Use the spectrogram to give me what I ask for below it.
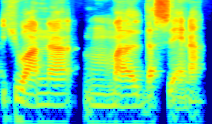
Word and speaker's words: Juan Maldacena: And talking about physicists, you had, I think recently, had a talk with, nonetheless, Juan Maldacena. Am I pronouncing it right?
